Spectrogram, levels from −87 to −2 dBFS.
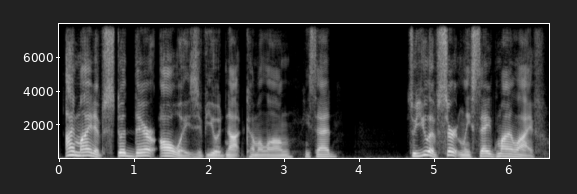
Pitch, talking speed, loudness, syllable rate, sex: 130 Hz, 195 wpm, -19 LUFS, 5.1 syllables/s, male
